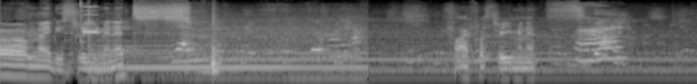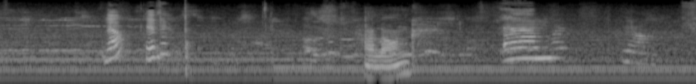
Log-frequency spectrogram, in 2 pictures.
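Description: A microwave hums steadily as it runs.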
